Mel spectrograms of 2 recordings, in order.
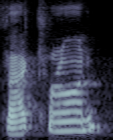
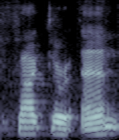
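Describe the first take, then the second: First: The name runs together as one word. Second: The name is said as word plus letter. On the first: The speaker calls it wrong. "people usually uh, pronounce it Factron" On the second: The speaker calls it right. "and it's Factor N"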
